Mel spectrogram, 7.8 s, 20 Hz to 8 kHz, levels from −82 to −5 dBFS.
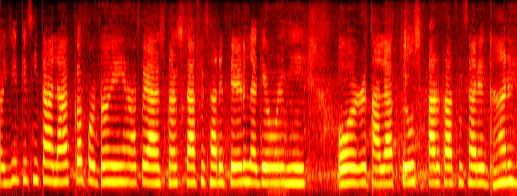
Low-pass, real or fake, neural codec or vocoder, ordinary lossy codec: none; fake; codec, 16 kHz, 1 kbps, X-Codec, HuBERT features, trained on general audio; none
